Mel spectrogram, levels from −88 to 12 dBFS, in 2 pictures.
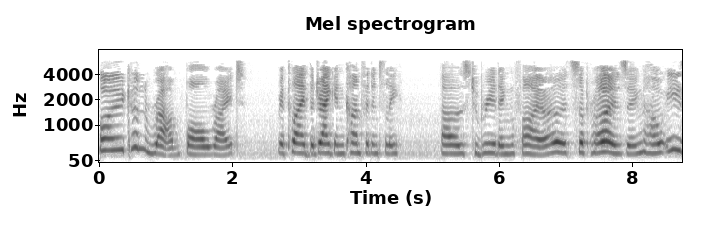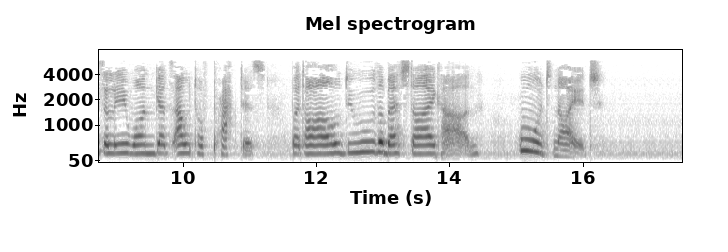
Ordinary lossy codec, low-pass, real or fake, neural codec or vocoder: MP3, 24 kbps; 7.2 kHz; fake; codec, 16 kHz, 0.9 kbps, LongCat-Audio-Codec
